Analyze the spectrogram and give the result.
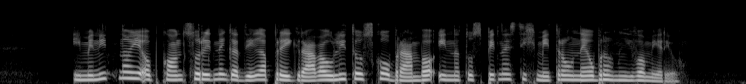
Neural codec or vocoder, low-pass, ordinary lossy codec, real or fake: none; 7.2 kHz; none; real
